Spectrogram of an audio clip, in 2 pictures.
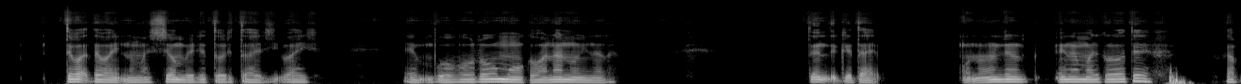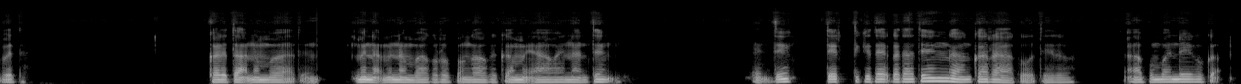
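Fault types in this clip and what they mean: No faults are audible anywhere in this speech recording.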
